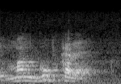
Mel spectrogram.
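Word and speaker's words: Мангуп-Кале: Ныне мертвый город на Столовой горе, недалеко от Бахчисарая, в татарском произношении Мангуб-Кале, Мангубская крепость.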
